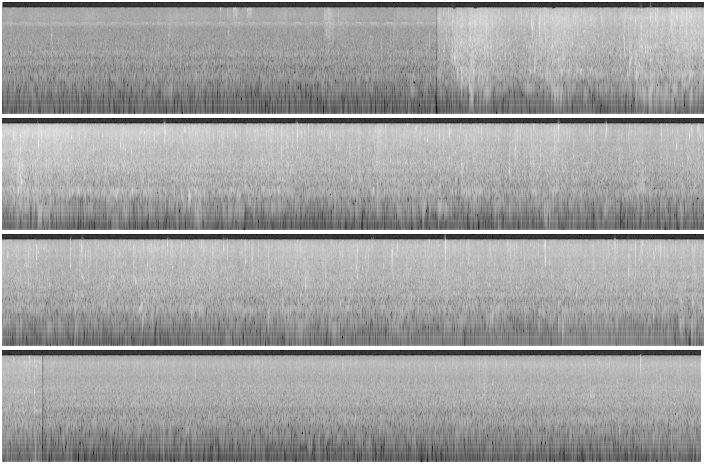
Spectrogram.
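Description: Shallow stream rushing over stones, with splashing from a person wading through it, loudest about four to eight seconds in. A little past two thirds of the way through, the water settles to a steadier, quieter rush.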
